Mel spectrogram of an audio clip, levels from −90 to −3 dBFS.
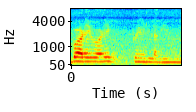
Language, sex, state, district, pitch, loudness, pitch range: Hindi, female, Uttar Pradesh, Hamirpur, 205 Hz, -20 LUFS, 180-215 Hz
